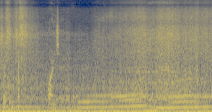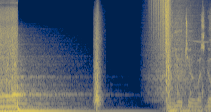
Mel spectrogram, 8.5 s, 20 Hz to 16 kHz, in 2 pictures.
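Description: A tuned Stage 2+ BMW 340i accelerating hard, its engine note climbing loudly through gears from inside the car before cutting off abruptly, followed by near-silence and a couple of short whooshes, with a voice heard in the cabin.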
